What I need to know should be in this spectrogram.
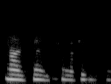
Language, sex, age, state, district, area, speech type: Punjabi, female, 30-45, Punjab, Kapurthala, urban, conversation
